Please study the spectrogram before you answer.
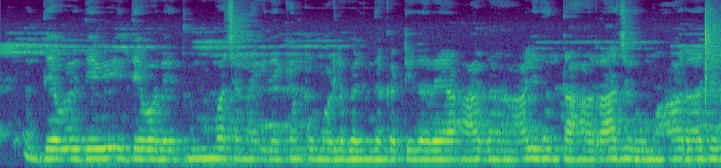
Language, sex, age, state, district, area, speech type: Kannada, male, 60+, Karnataka, Kolar, rural, spontaneous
